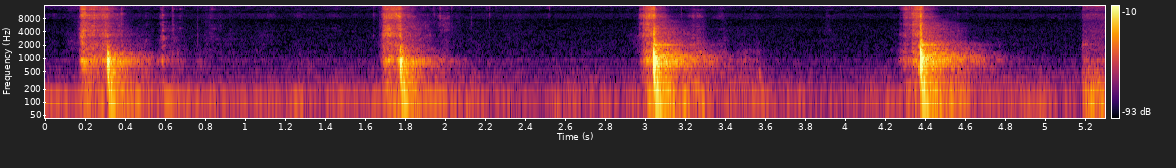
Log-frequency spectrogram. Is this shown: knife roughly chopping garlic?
yes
